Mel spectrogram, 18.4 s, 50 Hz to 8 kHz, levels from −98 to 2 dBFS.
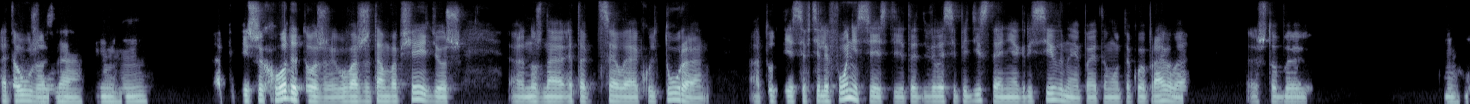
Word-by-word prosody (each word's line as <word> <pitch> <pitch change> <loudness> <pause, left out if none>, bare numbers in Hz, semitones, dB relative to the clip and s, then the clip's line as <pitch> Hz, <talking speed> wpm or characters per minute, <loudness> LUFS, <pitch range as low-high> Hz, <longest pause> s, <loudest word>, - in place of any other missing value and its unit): Это 105 +1 +1
ужас, 95 -5 +1
да. 95 -2 -1 0.2
Мгм. 100 +1 -2 0.8
А - - -2
п - - -29
пешеходы 145 +1 +7
тоже, 95 -5 +1
у 95 +1 0
вас 100 -1 +5
же, 100 0 -3
там, 100 -1 +2
вообще, 115 +7 +2
идешь, 95 -2 -1 0.6
а, 100 -1 -4
нужна 100 0 +1
это 100 0 -3
целая 100 -3 +1
культура. 100 -1 0 0.5
А - - -9
тут, - - -6
если 105 0 -1
в 105 - -11
телефоне 135 +9 +3
сесть, 100 -8 -3
и 95 - -4
это 95 +2 -3
велосипедисты, 100 +3 -3
они 95 0 0
агрессивные, 100 +1 -2
поэтому 95 0 -4
такое 95 +2 -4
правило, 105 -3 +1 0.7
э - - -10
чтобы 95 -2 -3 1.7
Мгм. 95 -1 -4
100 Hz, 120 wpm, -23 LUFS, 95-105 Hz, 1.7 s, пешеходы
